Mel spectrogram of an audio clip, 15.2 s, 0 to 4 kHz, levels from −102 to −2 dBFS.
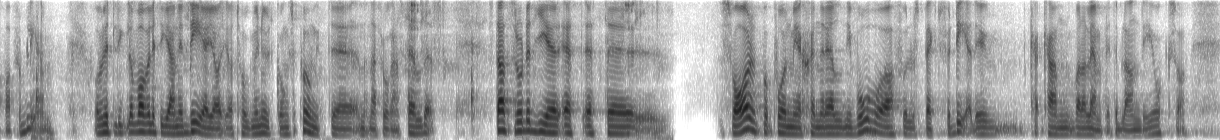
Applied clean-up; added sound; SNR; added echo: neural mask model Resemble Enhance denoiser.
